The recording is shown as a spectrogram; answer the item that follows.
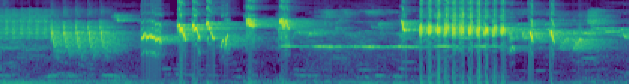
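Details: Bird singing actively right after release, a lively mix of quick buzzy trills, sharp high chirps and short whistled notes, including a steady held whistle and a fast run of clipped notes repeated several times per second.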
